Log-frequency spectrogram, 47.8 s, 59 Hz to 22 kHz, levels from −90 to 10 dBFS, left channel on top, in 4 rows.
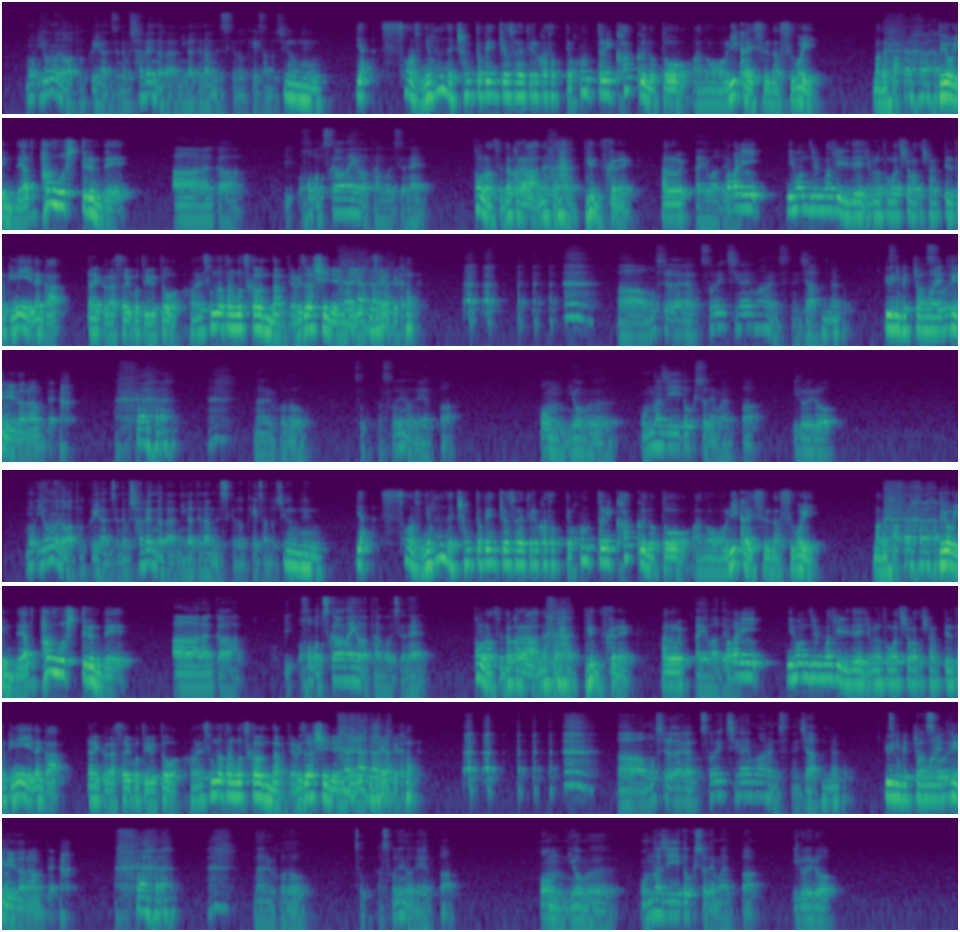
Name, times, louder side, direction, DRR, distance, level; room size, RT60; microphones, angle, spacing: voice 1, 0.3-3.8 11.0-11.9 14.1-14.9 15.6-17.2 18.7-19.1 20.6-21.2 28.1-28.8 29.7-30.1 30.9-31.3 31.6-34.1 35.3-36.1 37.3-38.0 38.4-38.7 39.0-39.6 40.5-41.5 42.6-43.5 43.8-45.3 45.7-46.2, right 2 dB, 60° right, 1.7 m, -34 dB
voice 2, 3.5-4.0 4.4-10.2 10.9-11.2 11.7-13.5 17.9-19.8 20.2-20.5 21.0-21.4 21.8-24.6 25.0-29.0 34.1-34.4 34.9-36.7, equal, ahead, 1.3 m, -26 dB
10.0 x 7.6 x 2.7 m
head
